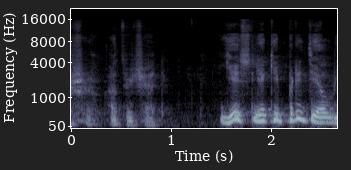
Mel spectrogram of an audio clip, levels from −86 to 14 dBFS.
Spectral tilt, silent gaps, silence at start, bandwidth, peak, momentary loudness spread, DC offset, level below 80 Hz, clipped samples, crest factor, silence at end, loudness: -7 dB/octave; none; 0 s; 16 kHz; -12 dBFS; 15 LU; under 0.1%; -60 dBFS; under 0.1%; 16 dB; 0 s; -28 LUFS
